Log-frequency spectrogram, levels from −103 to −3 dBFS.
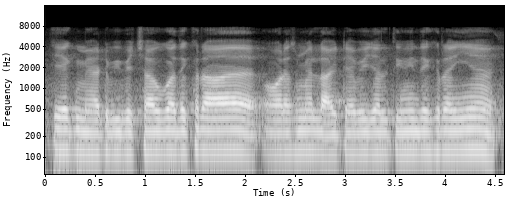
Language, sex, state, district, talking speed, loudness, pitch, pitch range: Hindi, male, Uttar Pradesh, Lalitpur, 220 wpm, -16 LUFS, 115 Hz, 115-120 Hz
